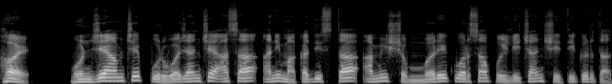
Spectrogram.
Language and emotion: Goan Konkani, neutral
